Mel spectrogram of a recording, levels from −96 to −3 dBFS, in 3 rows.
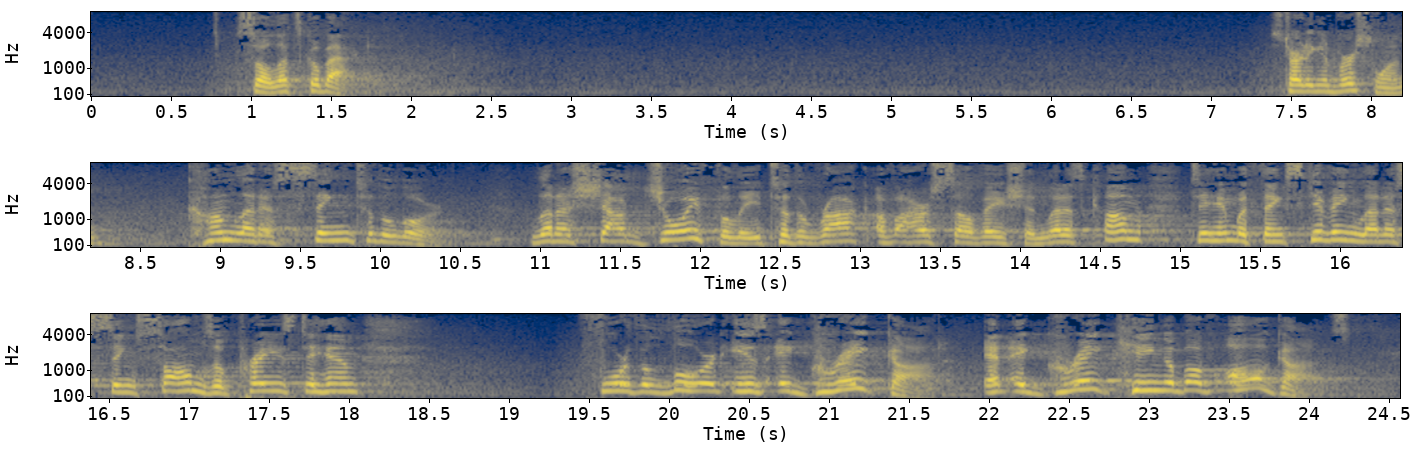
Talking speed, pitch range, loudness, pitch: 130 wpm, 175-230 Hz, -19 LUFS, 200 Hz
